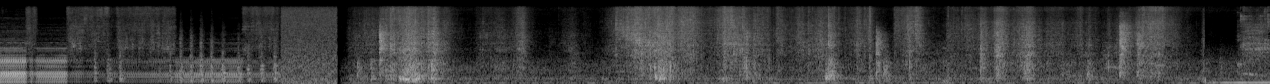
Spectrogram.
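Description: Clear plastic stretch wrap crinkling and crackling in irregular bursts as it is handled and pulled off a car part.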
